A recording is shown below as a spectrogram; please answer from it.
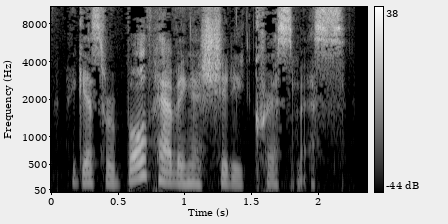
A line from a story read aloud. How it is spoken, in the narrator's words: her brother responds coldly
